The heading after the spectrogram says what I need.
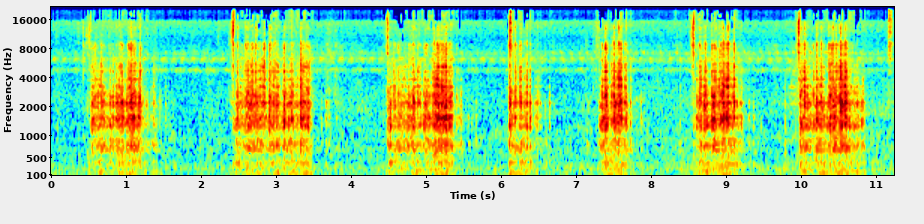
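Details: DJI Inspire 2 after a flight: short bursts of dry, rattling grinding each time the rear right motor and propeller are spun by hand.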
